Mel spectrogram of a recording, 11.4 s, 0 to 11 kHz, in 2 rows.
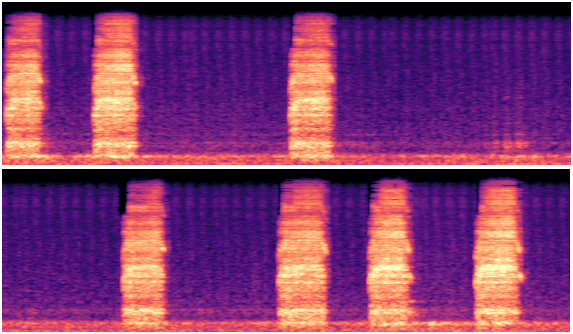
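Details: At a Corral owl box late on 19 February 2023, a female barn owl enjoys a rodent gift brought by her provider male. Harsh, noisy screeches come singly or in pairs with gaps of up to four seconds, over a low background hum.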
